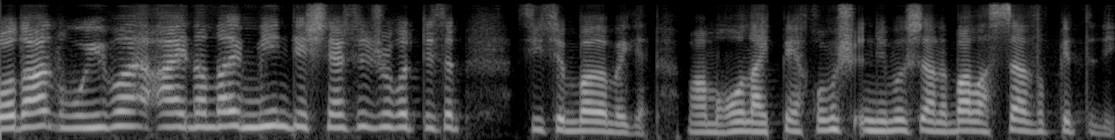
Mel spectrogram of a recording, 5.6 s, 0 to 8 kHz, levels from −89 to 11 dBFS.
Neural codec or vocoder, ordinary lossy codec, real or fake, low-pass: codec, 16 kHz, 0.7 kbps, FocalCodec; none; fake; 7.2 kHz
